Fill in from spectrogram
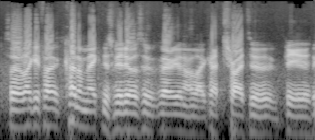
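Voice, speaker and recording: Fairly low male pitch with ordinary variation, a moderate pace, and noticeable background noise. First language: not English. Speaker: skating youtuber. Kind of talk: casual vlog monologue while skating. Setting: outdoors, skating near traffic. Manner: hesitant, with fillers and restarts.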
